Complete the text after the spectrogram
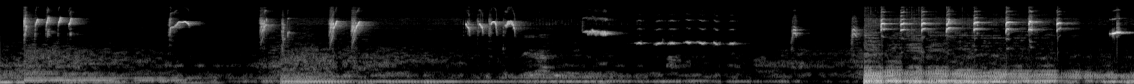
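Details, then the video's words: Lively Brown-throated sunbird unloading harsh song phrases to provoke other sunbirds. Buzzy chirp bursts and downslurred whistles lead into softer, spaced twitters, then a fast, insistent run of high stuttering notes ending in a shrill squeak, over low background hum. "KOLIBRI NINJA GACOR BONGKAR ISIAN KASAR BUAT MENAIKAN EMOSI KONIN BAHAN"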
